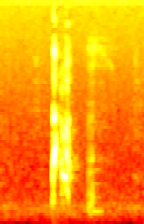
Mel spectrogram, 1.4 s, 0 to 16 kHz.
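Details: Two soft, abrupt hiccups from a 14-day-old baby boy after feeding, each a quick catch of breath with a tiny vocal squeak, in a quiet room; newborn hiccups.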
